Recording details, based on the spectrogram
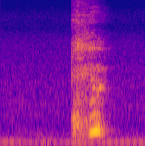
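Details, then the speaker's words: Single short cough from an adult, coughing up from the lungs, with a low steady hum behind it; the speaker attributes it to lungs exposed to frequencies. "That's from my lungs."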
